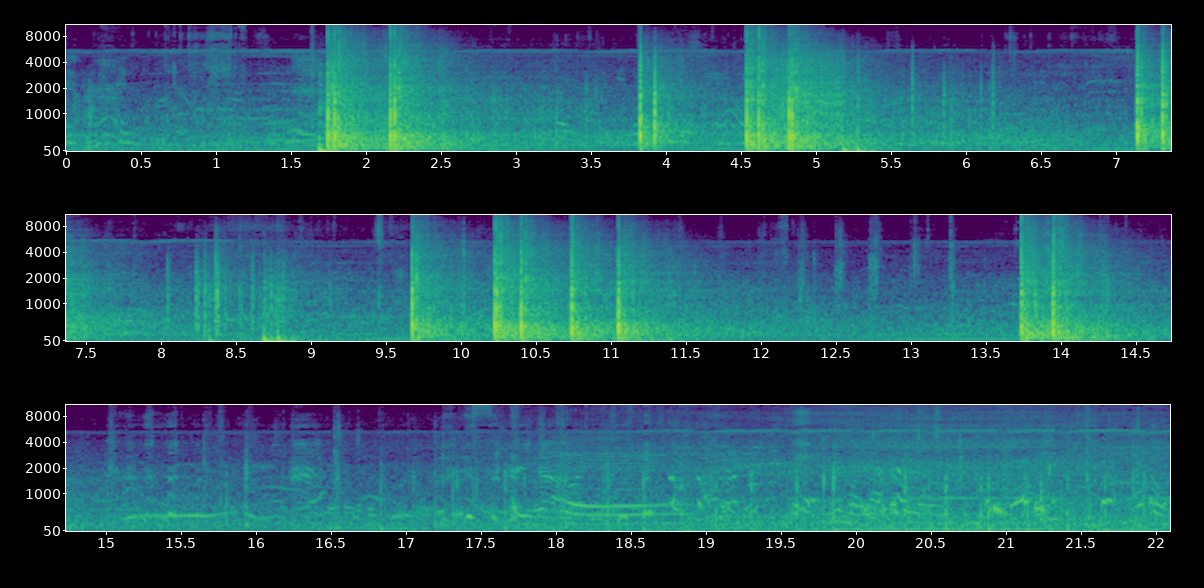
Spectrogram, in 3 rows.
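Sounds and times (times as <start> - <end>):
fireworks bursting with bangs: 1.3 - 13.0, 13.6 - 15.0, 17.4 - 22.0.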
